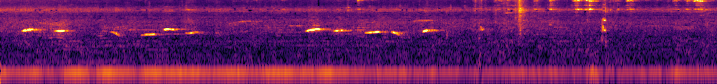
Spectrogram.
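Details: Sooty-headed bulbul singing a varied song after being tutored with recorded songs; short clear whistled notes and slurred gliding phrases come in quick bubbly groups, with a steady low electrical hum underneath.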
